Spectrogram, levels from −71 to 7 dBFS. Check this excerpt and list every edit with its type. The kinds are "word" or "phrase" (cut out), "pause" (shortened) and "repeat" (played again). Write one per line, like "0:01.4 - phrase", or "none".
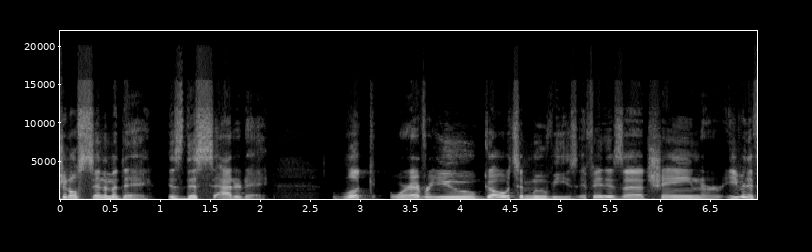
none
